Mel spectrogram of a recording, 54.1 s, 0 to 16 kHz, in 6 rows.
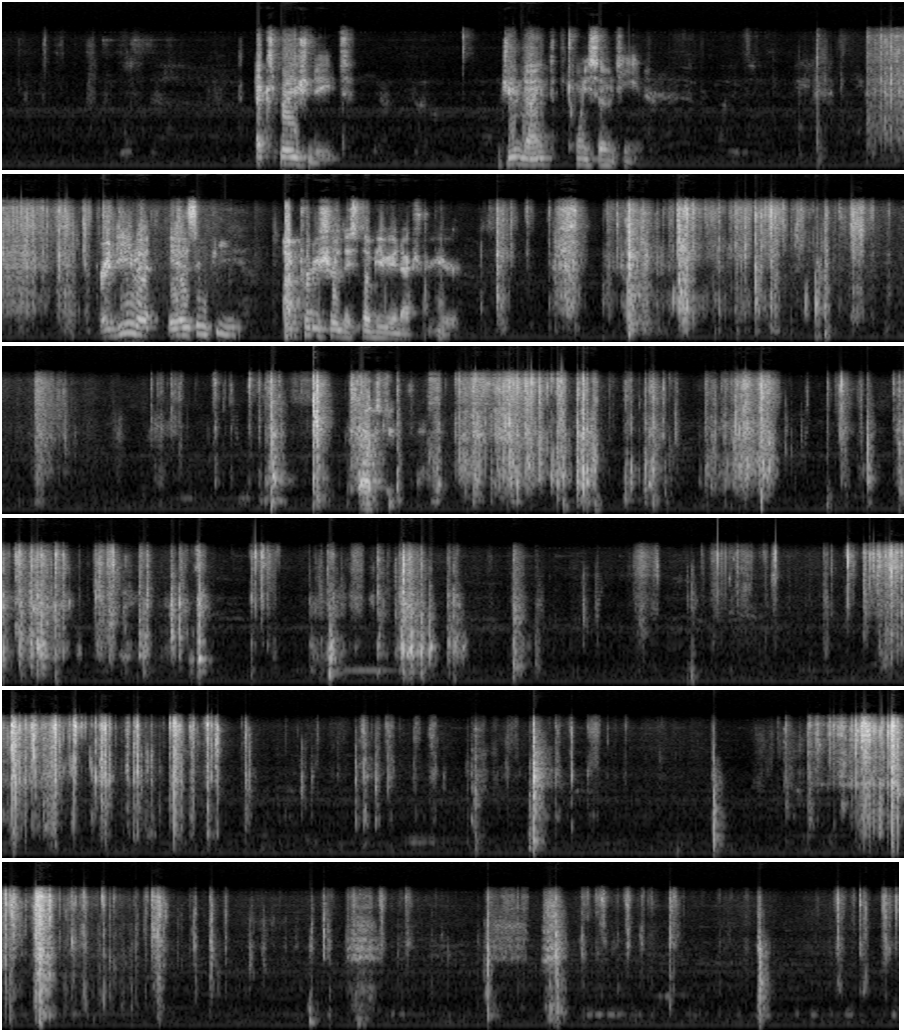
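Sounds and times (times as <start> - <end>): foil wrappers crinkling and tearing: 8.6 - 10.8, 13.8 - 18.7, 19.6 - 30.4, 33.4 - 38.6, 39.6 - 40.0, 43.8 - 47.7, 53.4 - 54.0.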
